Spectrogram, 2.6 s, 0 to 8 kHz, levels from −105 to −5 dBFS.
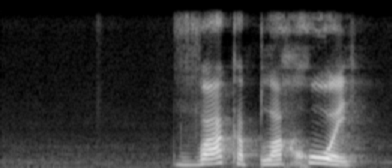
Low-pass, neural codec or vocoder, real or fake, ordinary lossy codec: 7.2 kHz; autoencoder, 48 kHz, 128 numbers a frame, DAC-VAE, trained on Japanese speech; fake; none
